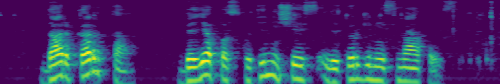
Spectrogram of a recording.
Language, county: Lithuanian, Vilnius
